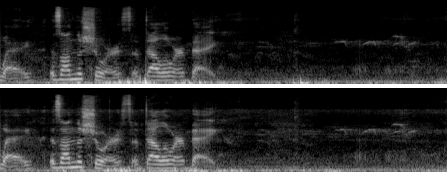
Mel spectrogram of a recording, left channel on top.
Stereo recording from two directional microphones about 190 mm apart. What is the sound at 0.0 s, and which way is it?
Speech, 15° right (ahead or behind).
